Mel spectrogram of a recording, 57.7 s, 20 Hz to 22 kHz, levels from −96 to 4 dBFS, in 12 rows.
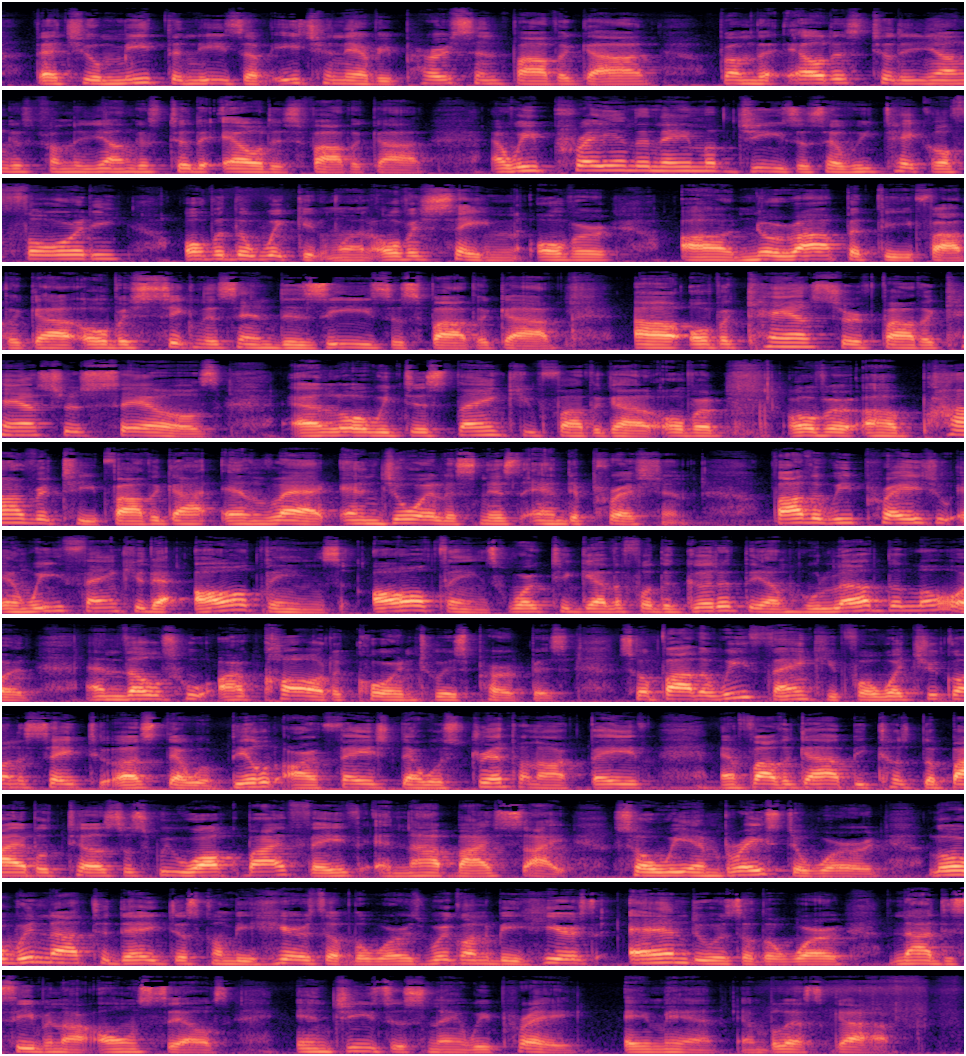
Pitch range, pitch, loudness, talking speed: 140-175 Hz, 155 Hz, -20 LUFS, 200 wpm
